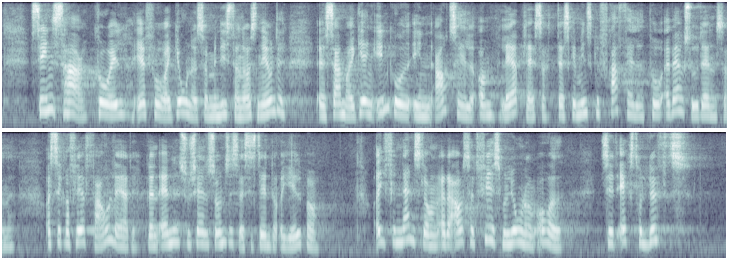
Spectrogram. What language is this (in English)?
Danish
